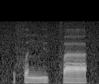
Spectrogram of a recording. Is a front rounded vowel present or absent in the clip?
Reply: present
